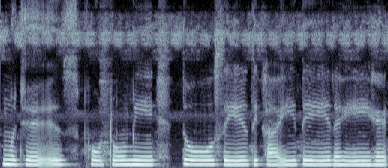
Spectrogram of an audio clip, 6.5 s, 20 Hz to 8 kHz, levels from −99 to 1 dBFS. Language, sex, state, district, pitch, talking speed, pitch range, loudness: Hindi, female, Madhya Pradesh, Umaria, 200 Hz, 95 wpm, 195-205 Hz, -12 LUFS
